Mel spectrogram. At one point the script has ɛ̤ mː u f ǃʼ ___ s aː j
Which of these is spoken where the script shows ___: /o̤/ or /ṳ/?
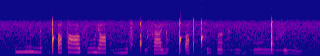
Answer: ṳ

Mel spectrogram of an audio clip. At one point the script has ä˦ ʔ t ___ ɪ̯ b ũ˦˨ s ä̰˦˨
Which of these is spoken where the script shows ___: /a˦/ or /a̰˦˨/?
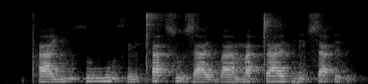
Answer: a˦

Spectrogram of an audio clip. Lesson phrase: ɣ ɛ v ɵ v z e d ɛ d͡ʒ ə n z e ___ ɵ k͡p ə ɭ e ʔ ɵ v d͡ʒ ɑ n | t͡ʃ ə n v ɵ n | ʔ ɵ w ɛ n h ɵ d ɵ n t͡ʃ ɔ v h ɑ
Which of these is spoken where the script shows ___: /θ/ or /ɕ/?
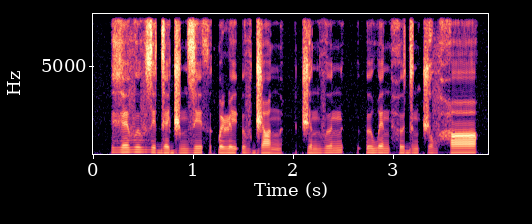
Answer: θ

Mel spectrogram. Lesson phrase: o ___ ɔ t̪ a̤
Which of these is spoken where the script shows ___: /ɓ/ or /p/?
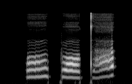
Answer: p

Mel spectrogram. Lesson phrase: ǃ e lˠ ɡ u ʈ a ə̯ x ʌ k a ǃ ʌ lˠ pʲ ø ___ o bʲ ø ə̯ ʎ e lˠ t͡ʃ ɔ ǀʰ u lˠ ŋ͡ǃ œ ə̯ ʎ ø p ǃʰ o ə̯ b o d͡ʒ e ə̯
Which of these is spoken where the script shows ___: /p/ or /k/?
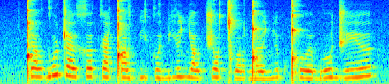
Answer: k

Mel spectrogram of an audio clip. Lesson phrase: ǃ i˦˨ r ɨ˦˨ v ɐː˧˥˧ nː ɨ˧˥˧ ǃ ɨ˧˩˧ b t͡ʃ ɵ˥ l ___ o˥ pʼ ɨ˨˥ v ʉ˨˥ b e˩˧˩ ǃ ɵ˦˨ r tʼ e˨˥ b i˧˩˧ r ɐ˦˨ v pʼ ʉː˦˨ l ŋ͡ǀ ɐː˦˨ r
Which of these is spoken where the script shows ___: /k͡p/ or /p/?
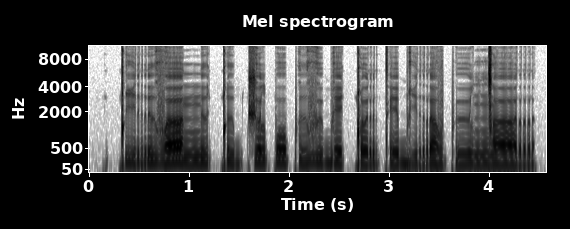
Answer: p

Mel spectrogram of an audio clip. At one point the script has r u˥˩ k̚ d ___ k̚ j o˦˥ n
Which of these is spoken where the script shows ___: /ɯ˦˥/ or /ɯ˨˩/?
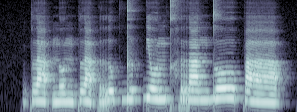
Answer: ɯ˦˥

